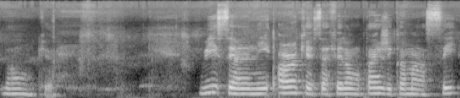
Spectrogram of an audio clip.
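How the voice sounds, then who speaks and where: A woman's voice: medium pitch, fairly even intonation, a little slow, dark tone. Hesitant Québécoise woman showing her coloring. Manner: hesitant, many fillers and restarts. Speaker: adult coloring vlogger. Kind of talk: casual show-and-tell vlog.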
